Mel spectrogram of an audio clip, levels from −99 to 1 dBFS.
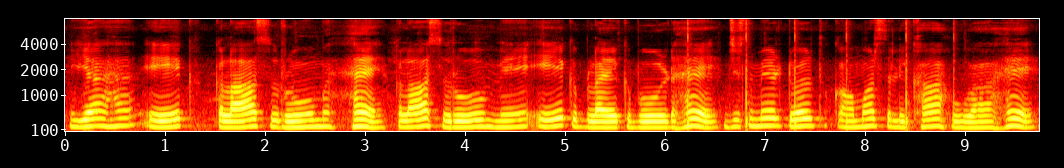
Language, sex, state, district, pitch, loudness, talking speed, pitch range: Hindi, male, Bihar, Madhepura, 175 Hz, -16 LUFS, 100 wpm, 160-185 Hz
